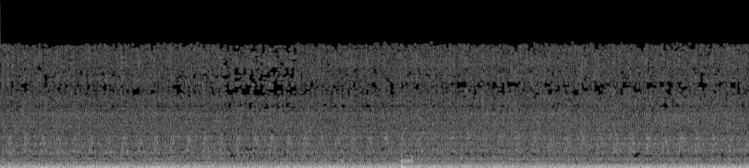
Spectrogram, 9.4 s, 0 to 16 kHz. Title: 5.7 HEMI - Ticking sound in the engine part 2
